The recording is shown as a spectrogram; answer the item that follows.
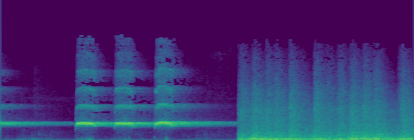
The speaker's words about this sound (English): My job is to blow the whistle to call the numbers that we play in the group.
